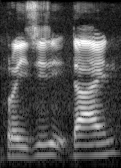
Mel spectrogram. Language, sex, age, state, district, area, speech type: Bodo, male, 30-45, Assam, Chirang, rural, spontaneous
